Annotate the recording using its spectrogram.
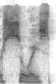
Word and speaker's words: Seuss: It's technically supposed to be pronounced Dr. Seuss, but I'll say Dr. Seuss because everyone does.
